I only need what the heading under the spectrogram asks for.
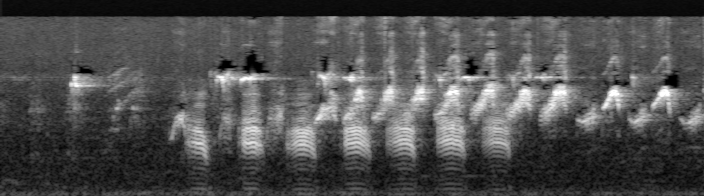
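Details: Chinese hwamei in full song: rich, loud, slurred notes with strong overtones, delivered in rapid rhythmic bursts and ending in higher clear whistles. A low hum sits in the background.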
